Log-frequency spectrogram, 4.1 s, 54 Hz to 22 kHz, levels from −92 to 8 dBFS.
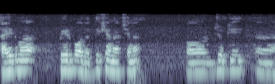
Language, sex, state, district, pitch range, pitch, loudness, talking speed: Garhwali, male, Uttarakhand, Tehri Garhwal, 130-145 Hz, 140 Hz, -17 LUFS, 145 wpm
